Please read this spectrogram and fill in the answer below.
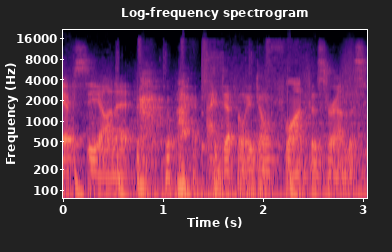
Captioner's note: chuckles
